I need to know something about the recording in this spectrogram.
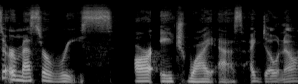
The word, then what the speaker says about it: Rhys: And I think that, it's pronounced Reese.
